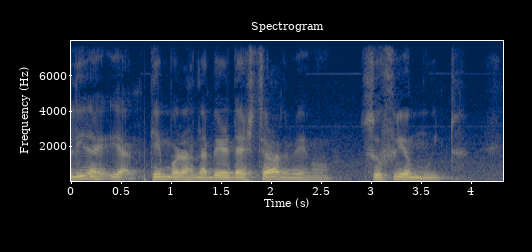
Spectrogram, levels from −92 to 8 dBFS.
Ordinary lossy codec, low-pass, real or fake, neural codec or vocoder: none; none; real; none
